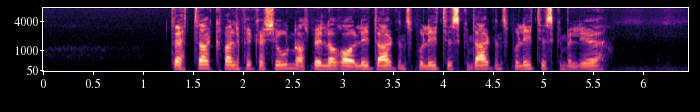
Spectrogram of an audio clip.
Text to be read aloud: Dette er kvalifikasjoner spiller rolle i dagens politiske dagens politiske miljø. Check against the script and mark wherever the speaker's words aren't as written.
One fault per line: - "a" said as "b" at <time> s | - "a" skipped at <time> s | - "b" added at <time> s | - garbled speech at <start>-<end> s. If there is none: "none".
none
